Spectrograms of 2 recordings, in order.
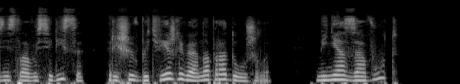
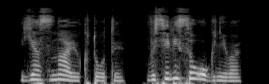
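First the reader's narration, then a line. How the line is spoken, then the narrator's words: Little fairy's angry interruption. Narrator (Russian): сердито перебила маленькая фея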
